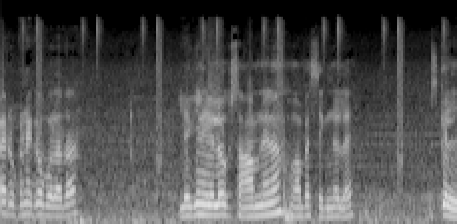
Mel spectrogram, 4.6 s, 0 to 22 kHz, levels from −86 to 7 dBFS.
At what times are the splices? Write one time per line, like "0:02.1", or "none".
none

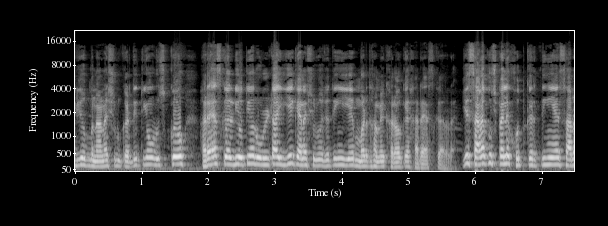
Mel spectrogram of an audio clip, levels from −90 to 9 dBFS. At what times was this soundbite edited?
none

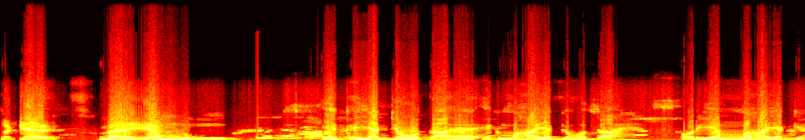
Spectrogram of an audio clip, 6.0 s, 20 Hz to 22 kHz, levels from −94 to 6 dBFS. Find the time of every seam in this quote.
0:01.9

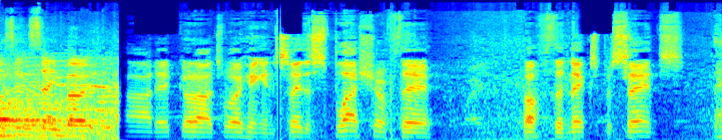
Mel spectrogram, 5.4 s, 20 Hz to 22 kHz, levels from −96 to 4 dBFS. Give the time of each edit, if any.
0:00.9

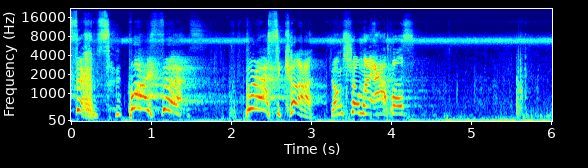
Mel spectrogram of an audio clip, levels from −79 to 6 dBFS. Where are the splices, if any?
none

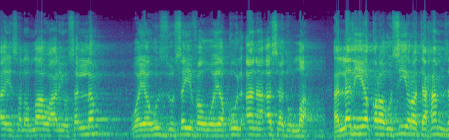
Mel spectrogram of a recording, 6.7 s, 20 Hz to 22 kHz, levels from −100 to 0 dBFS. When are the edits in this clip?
0:04.8

